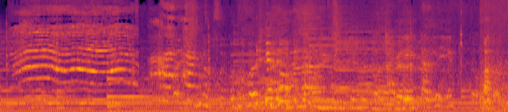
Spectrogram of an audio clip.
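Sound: baby crying and babbling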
